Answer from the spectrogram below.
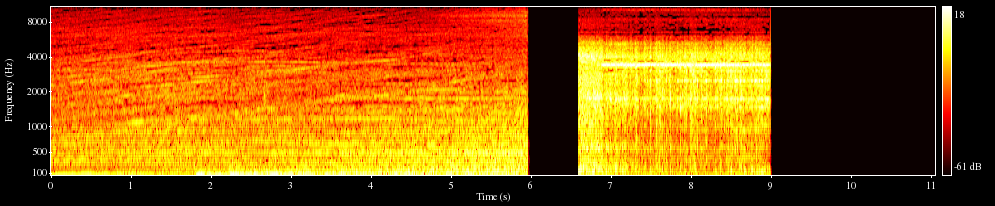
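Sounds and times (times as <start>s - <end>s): shrill ringing alarm bell: 6.6s - 9.0s.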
